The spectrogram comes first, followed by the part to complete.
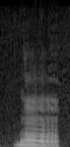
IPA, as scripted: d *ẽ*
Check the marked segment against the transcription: correct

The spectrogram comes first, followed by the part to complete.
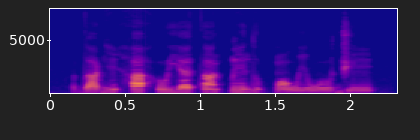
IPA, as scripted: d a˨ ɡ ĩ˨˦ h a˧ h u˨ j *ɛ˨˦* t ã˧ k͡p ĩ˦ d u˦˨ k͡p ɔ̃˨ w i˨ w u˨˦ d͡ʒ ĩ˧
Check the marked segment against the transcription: correct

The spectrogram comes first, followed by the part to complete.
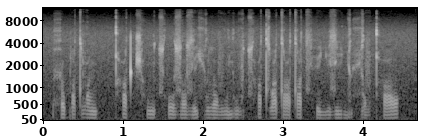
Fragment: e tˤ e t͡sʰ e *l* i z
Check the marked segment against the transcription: incorrect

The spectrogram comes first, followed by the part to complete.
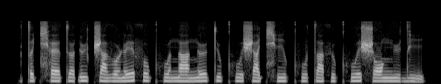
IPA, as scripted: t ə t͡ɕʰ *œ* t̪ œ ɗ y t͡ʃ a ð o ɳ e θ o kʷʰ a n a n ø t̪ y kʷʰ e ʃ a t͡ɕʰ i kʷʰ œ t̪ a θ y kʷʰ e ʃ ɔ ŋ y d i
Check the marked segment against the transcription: incorrect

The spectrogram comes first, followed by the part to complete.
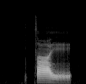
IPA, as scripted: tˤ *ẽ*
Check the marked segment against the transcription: incorrect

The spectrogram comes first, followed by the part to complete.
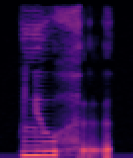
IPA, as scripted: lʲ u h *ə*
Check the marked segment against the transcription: incorrect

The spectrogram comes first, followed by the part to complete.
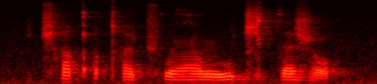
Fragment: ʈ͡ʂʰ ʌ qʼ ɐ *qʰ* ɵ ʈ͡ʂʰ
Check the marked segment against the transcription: correct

